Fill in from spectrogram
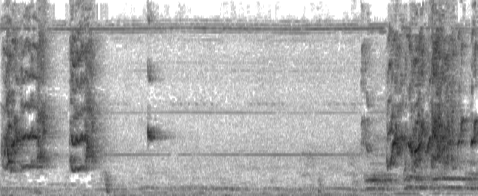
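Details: Canaries singing in the morning: loud bursts of high, bright chirping at the start and again at the end, separated by a near-silent stretch with a single short tweet.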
